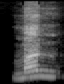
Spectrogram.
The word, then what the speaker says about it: من: ইয়ালামু ইয়া এখানে আইনের উচ্চারণ আমরা সবাই ভালোভাবে উচ্চারণ করব ইয়ালামু মান খলাক মান এখানে নুন সাকিন গুণনা হবে না কারণ এখানে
